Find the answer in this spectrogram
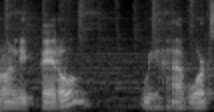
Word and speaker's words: pero: software um rolling like when we say for example pero so as you can see as you can hear we are not saying raw because in that case we would be saying the word doc in spanish so there we recognize the difference between a longer role perro and the very very short uh rolling of the r which is perro so this r is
